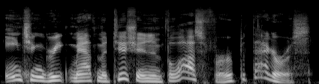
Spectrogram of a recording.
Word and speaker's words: Pythagoras: Greek mathematician and philosopher Pythagoras. It's spelled p y t h a g o r e s, Pythagoras. If you want to get some other way about it, you can say Pythagoras.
